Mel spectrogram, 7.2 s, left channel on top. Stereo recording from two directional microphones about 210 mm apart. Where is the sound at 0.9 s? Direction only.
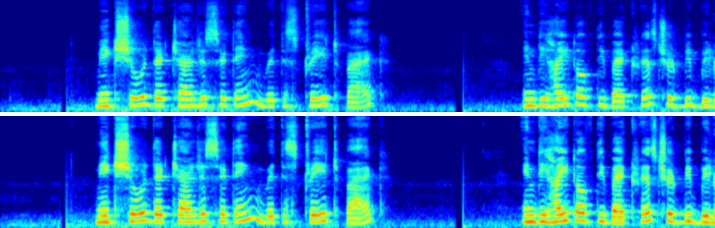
20° right (ahead or behind).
